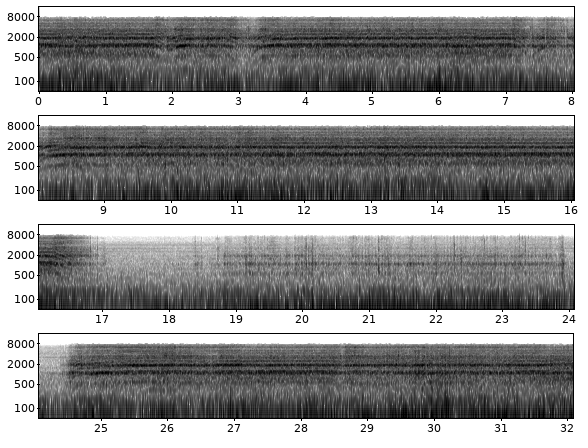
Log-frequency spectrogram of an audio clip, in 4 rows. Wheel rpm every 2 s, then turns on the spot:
160, 120, 160, 120, 140, 160, 160, 160, 30, 10, 20, 20, 90, 160, 160, 160.
18-24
